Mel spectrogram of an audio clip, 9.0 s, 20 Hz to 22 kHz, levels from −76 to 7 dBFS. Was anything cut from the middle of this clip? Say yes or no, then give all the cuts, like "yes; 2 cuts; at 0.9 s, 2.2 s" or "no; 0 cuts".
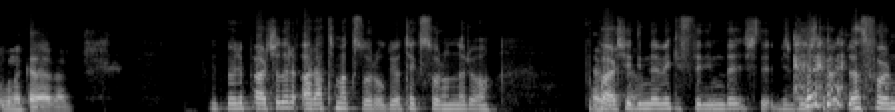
no; 0 cuts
